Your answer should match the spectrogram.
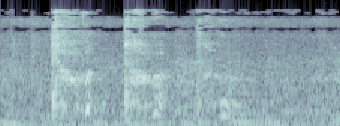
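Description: A person coughing a few times in short, harsh bursts, over faint background music.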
